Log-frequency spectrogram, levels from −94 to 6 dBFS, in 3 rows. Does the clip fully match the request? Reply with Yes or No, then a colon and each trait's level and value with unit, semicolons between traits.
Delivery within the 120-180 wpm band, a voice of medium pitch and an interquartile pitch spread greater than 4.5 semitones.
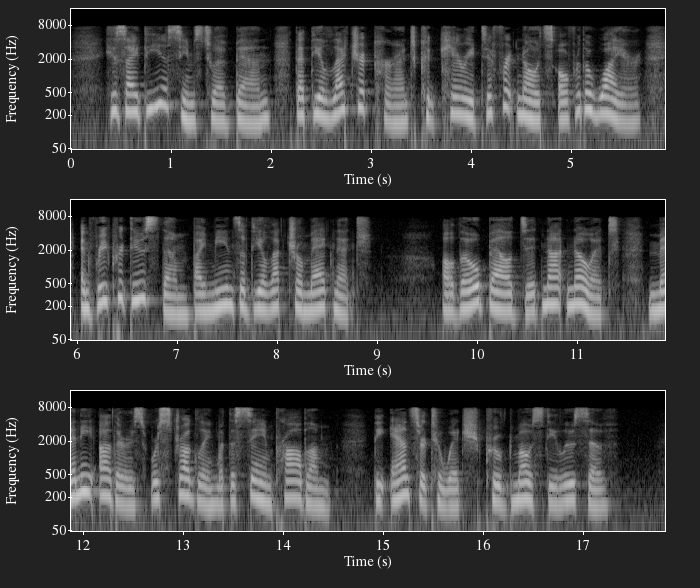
Yes: average, 160 wpm; medium, 175 Hz; average, 5.0 semitones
